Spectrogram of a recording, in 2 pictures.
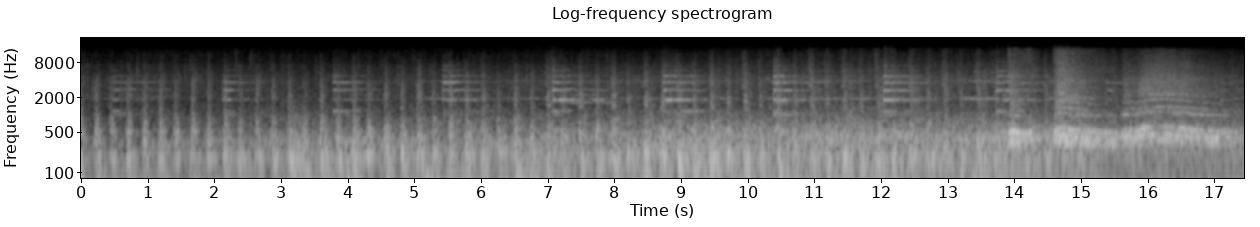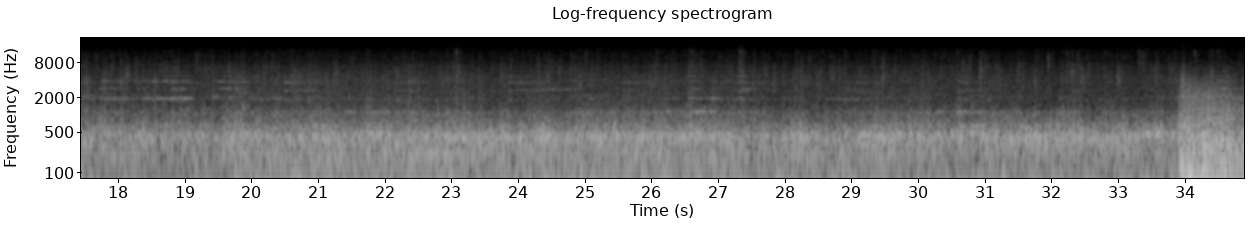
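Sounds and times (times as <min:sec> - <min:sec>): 
steam train running: 0:00.0 - 0:34.8
thunder: 0:31.0 - 0:34.8.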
